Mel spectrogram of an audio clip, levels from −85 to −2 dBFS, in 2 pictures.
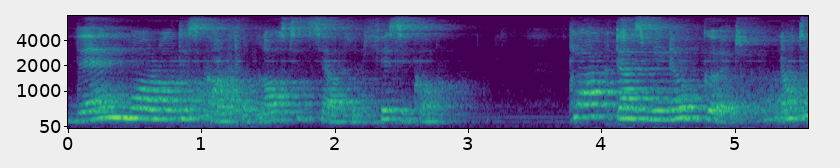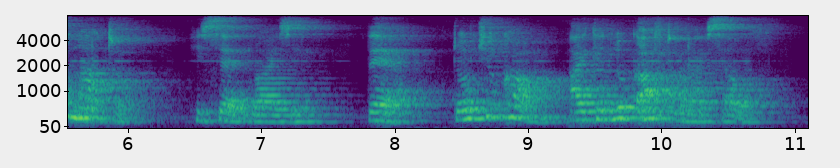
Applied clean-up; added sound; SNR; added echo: neural separator model SepFormer DNS4.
